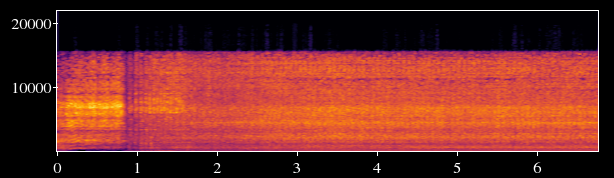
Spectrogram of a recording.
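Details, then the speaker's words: Generator on 1963 GM PD41106 bus conversion, cold start before warm-up: catches and settles into loud uneven run with wavering beat about four per second; owner suspects bad carburetor float. "I think exactly what I thought I think the float was is like garbage because you guys heard that generator yesterday and it was junk"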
